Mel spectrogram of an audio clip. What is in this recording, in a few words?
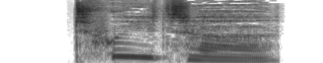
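"tweeter", English, British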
